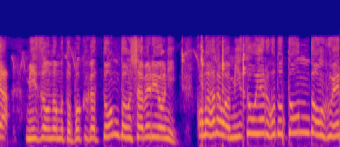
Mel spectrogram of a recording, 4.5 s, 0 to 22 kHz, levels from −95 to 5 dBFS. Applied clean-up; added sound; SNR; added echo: neural mask model Resemble Enhance denoiser.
